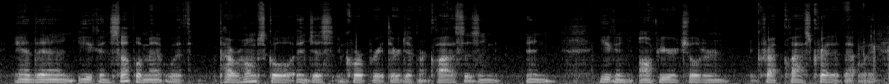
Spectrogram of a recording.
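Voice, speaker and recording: This man speaks fairly quickly. Background noise is clearly present. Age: 50s. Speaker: homeschooling parent reviewing software. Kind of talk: tutorial. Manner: fast; halting.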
